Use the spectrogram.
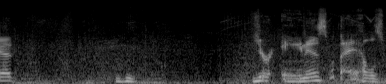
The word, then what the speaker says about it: Uranus: Your anus.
